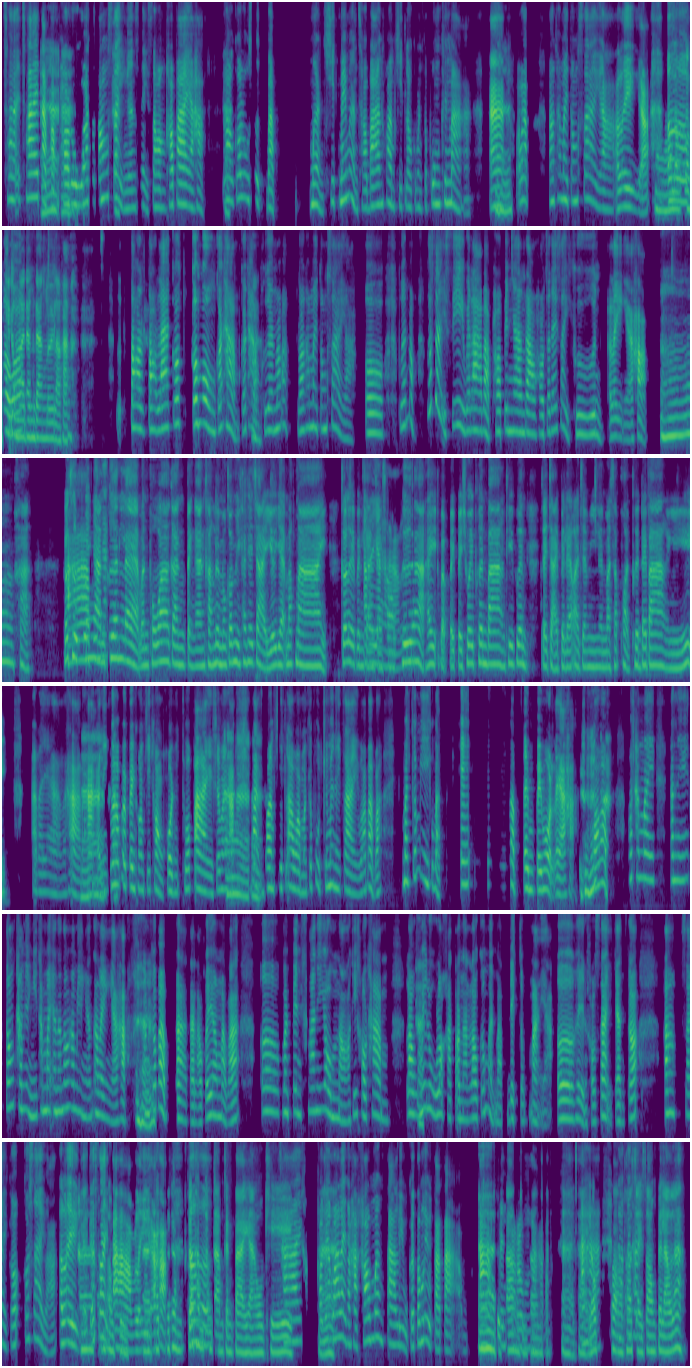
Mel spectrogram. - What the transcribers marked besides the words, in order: chuckle
- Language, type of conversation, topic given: Thai, podcast, เคยรู้สึกแปลกแยกเพราะความแตกต่างทางวัฒนธรรมไหม?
